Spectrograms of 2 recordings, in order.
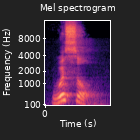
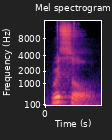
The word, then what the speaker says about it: whistle: called nowadays Buddhism tradition whistle whle whistle don't pronounce the T whistle this is a verb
